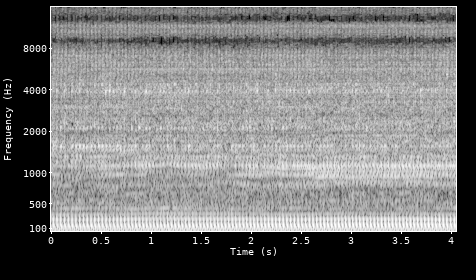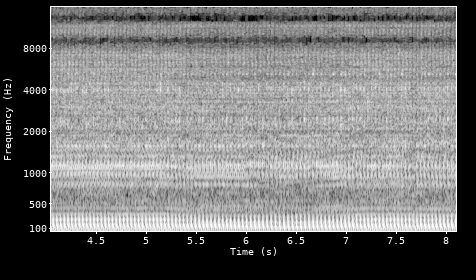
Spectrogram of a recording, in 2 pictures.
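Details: Generac CW15K gasoline water pump engine whose throttle rod is too long for the carburetor: small engine screaming flat out at a steady high pitch with a hard rapid buzz far above idle; overrevving from the misadjusted throttle linkage.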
